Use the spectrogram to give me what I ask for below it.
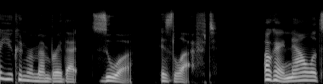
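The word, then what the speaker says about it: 左: It falls and then it rises. Listen really carefully. Z. One more time. A really common mistake is to either cut it short or to not complete that rising part at the end. Let's practice it together. Z. Can you feel that dip? That is absolutely crucial.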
